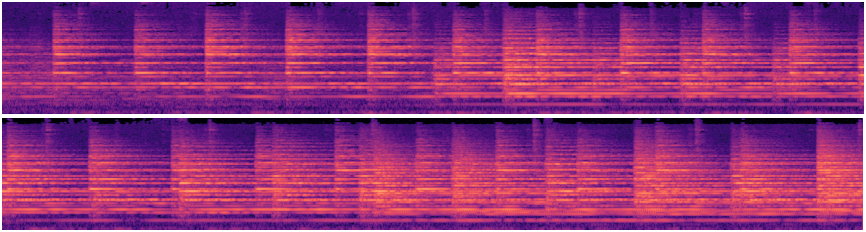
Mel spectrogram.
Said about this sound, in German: Glocken sollen zudem den Feind im Vorfeld kriegerischer Überfälle aus der Ferne abschrecken.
